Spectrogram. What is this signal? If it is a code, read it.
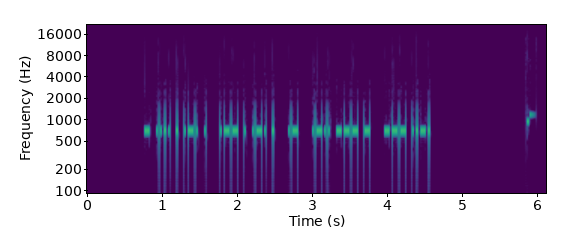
Morse code, heard as a keyed tone, about 44 wpm, 700 Hz. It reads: THERE WERE A LOT OF
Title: Sets of 5 Words 45wpm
